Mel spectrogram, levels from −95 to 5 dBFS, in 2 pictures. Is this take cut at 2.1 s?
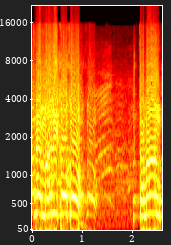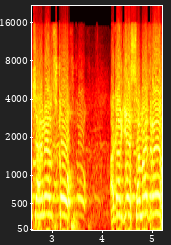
yes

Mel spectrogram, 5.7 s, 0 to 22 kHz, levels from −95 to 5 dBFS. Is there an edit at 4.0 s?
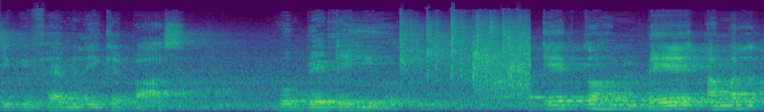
yes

